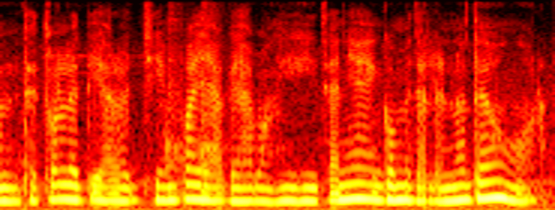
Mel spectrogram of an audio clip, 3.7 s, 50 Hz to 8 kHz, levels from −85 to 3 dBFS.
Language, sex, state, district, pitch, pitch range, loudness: Chakma, female, Tripura, Dhalai, 195 Hz, 185-205 Hz, -12 LUFS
